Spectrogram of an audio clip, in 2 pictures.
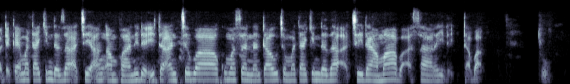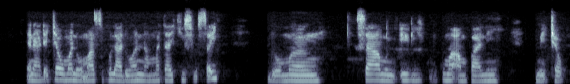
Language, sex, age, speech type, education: Hausa, female, 15-29, spontaneous, secondary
